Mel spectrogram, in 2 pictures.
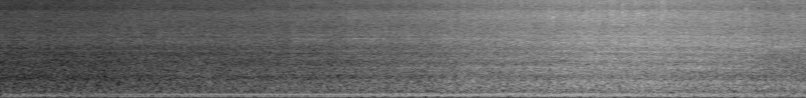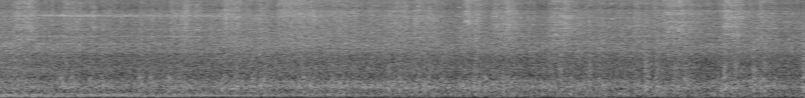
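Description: A State Railway of Thailand GEA-class diesel locomotive passing through at speed: its engine drone builds to loudest about five or six seconds in as it goes by. It is followed by a long string of loaded tank wagons rolling past with a steady clickety-clack of wheels over the rail joints.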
